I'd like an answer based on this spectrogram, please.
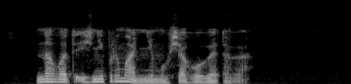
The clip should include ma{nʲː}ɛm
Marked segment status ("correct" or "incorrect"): correct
